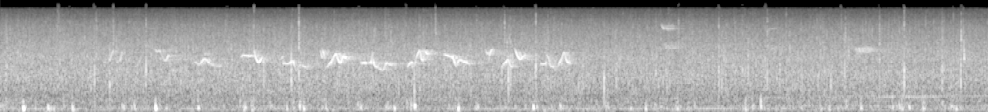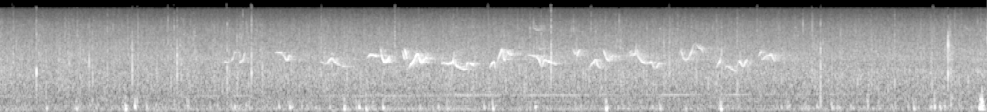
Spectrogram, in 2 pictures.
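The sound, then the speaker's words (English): A rose-breasted grosbeak sings two sweet, warbling phrases, separated by a pause, over the steady patter of rain falling on surfaces. “But I've got a rose breasted grosbeak here singing.”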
